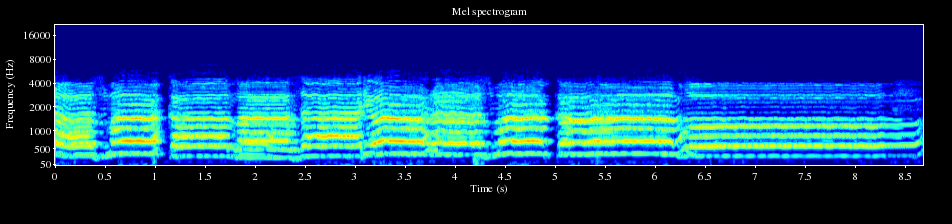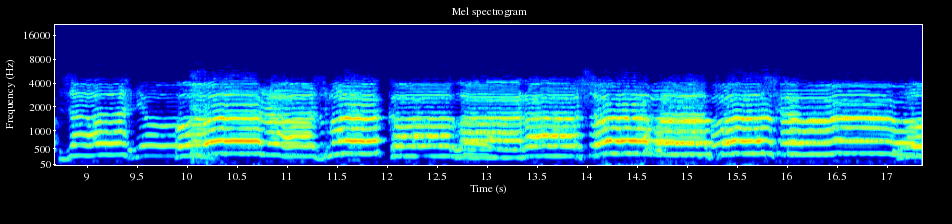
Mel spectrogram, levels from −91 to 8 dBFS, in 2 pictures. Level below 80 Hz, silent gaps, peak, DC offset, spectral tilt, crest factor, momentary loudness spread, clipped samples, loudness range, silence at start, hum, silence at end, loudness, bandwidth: -74 dBFS; none; -14 dBFS; under 0.1%; -4.5 dB/octave; 12 dB; 10 LU; under 0.1%; 6 LU; 0 s; none; 0 s; -26 LUFS; 5.2 kHz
